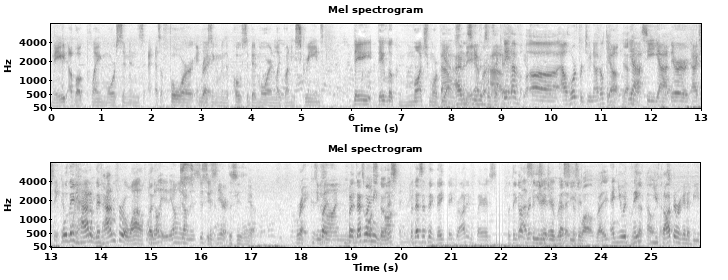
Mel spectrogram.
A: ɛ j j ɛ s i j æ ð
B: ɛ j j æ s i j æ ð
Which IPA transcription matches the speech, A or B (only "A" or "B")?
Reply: B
